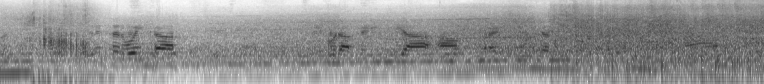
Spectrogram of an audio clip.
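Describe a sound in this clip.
Another rally car engine approaches from afar, revving and growing louder.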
